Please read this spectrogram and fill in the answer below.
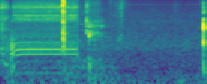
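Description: Small geared DC motor, driven from a droid controller board, whirring briefly: a click, then it spins up and runs for about half a second before stopping. It stands in for an astromech droid's dome motor.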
